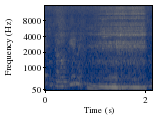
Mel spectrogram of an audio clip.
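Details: Dog asleep: a drawn-out, low, buzzing snore on a breath with a soft lead-in; dog snoring.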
